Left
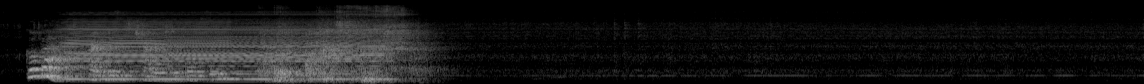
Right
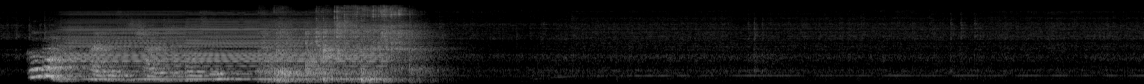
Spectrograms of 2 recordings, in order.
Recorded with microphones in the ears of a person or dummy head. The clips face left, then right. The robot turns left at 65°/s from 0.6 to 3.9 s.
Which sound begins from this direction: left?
A woman speaking, at 0.3 s.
